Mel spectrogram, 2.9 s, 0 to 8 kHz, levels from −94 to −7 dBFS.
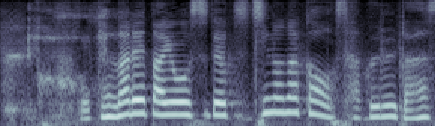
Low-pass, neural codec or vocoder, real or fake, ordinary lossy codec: none; codec, 16 kHz, 1 kbps, FunCodec, trained on Chinese and English, 50 frames a second; fake; none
